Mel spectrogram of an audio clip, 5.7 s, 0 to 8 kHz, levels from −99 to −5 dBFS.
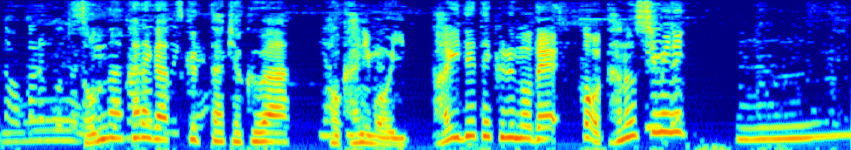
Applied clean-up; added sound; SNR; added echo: classical method spectral subtraction.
